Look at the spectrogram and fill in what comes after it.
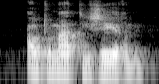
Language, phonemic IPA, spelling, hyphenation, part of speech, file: Dutch, /ˌɑu̯.toː.maː.tiˈzeː.rə(n)/, automatiseren, au‧to‧ma‧ti‧se‧ren, verb, Nl-automatiseren.ogg
- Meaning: to automate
